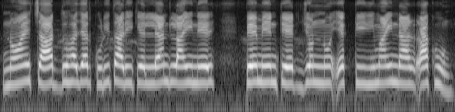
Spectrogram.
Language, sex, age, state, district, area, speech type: Bengali, female, 45-60, West Bengal, South 24 Parganas, rural, read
